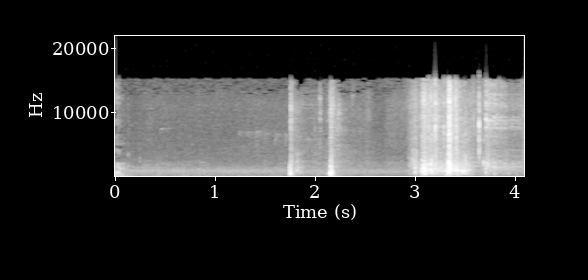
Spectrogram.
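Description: Two short clacks a little before halfway, then about a second of crinkling plastic wrapping near the end as a bagged Magpul PMAG magazine is handled.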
